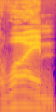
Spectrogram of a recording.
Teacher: I'm not going to hit the R, so I'm going to make it kind of sound more New York-ish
